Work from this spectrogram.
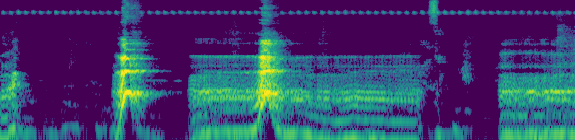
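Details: Dog barking at a big black stray cat wanting to mate: two hard barks about two seconds apart, followed by long low droning, growl-like stretches, with a steady faint high whine in the background.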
